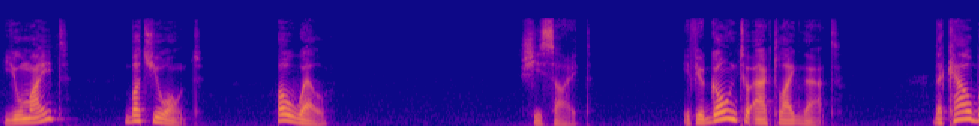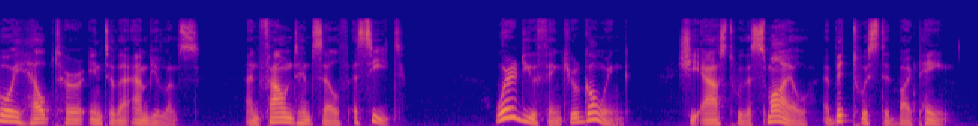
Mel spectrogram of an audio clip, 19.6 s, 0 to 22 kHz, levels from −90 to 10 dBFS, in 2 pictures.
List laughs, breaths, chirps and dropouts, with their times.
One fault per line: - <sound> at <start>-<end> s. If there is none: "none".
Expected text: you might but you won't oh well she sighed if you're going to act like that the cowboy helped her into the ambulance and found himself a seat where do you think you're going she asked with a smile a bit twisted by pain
none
